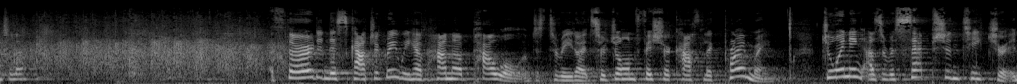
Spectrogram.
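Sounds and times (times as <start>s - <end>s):
speech: 0.0s - 0.5s, 2.7s - 10.1s
audience applause: 0.0s - 2.9s.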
